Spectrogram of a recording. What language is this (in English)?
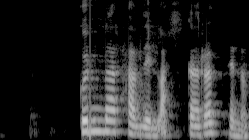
Icelandic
